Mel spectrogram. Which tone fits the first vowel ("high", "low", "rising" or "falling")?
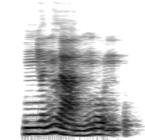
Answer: rising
